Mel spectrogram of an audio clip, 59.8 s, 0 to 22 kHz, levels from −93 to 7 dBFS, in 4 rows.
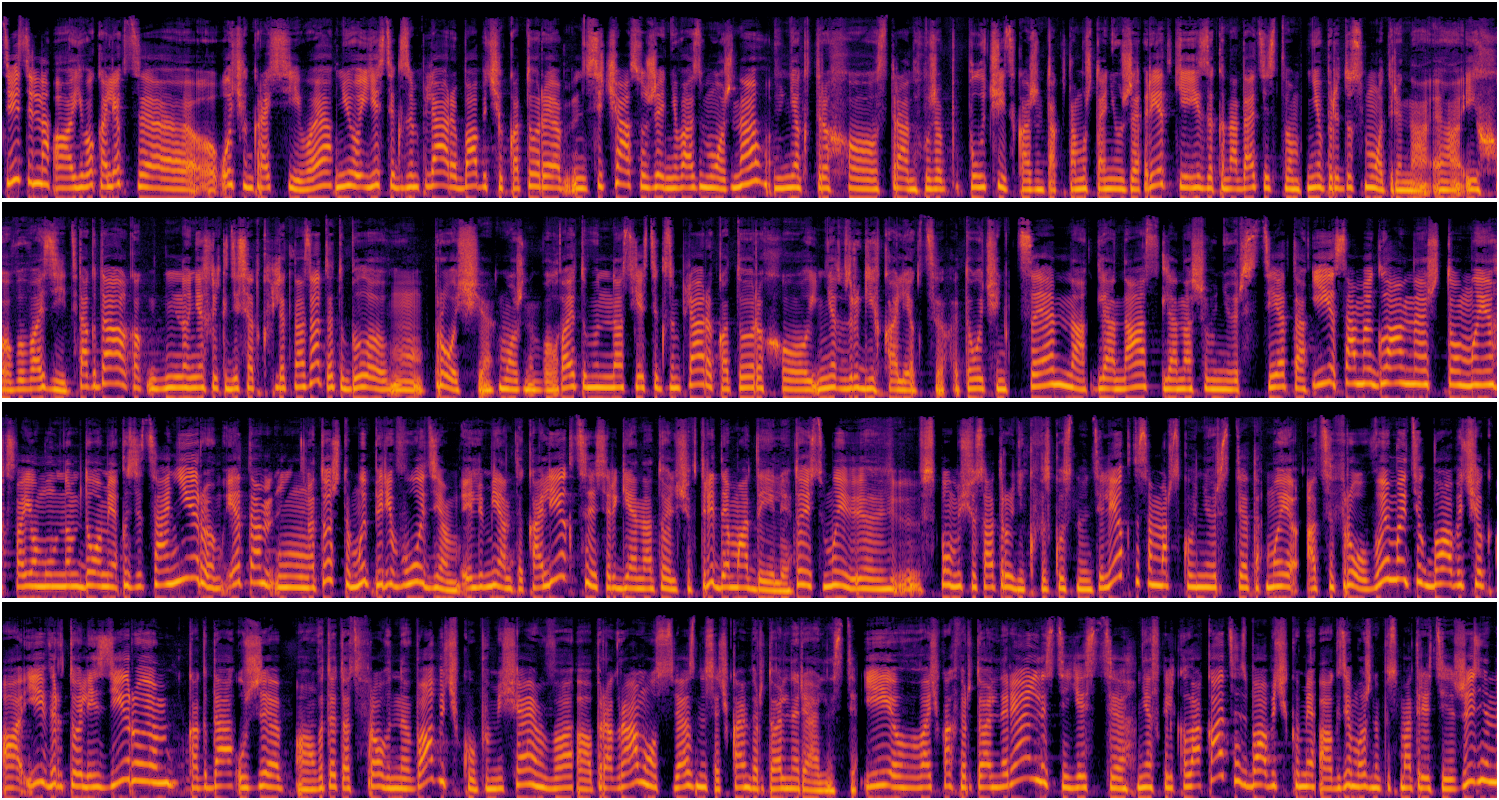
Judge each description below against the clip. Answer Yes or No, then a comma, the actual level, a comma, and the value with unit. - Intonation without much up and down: No, average, 4.2 semitones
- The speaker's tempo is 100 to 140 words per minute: Yes, average, 130 wpm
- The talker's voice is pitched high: Yes, high, 225 Hz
